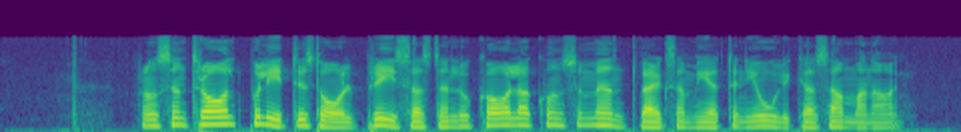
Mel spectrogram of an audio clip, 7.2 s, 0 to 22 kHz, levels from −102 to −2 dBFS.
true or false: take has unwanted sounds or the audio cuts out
false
